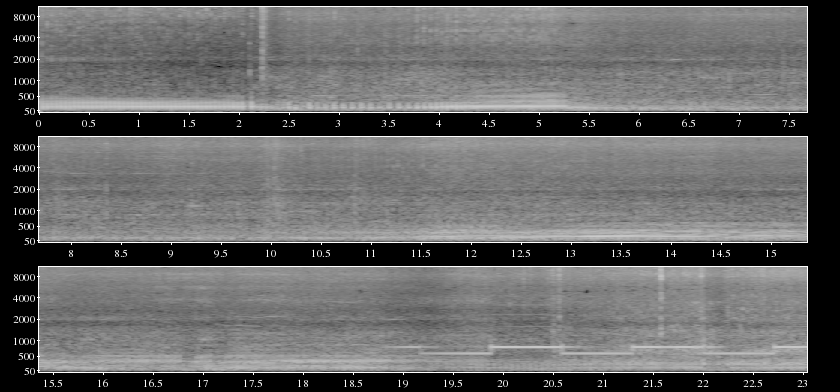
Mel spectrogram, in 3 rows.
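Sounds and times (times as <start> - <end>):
two-tone level crossing alarm: 18.8 - 23.0.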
